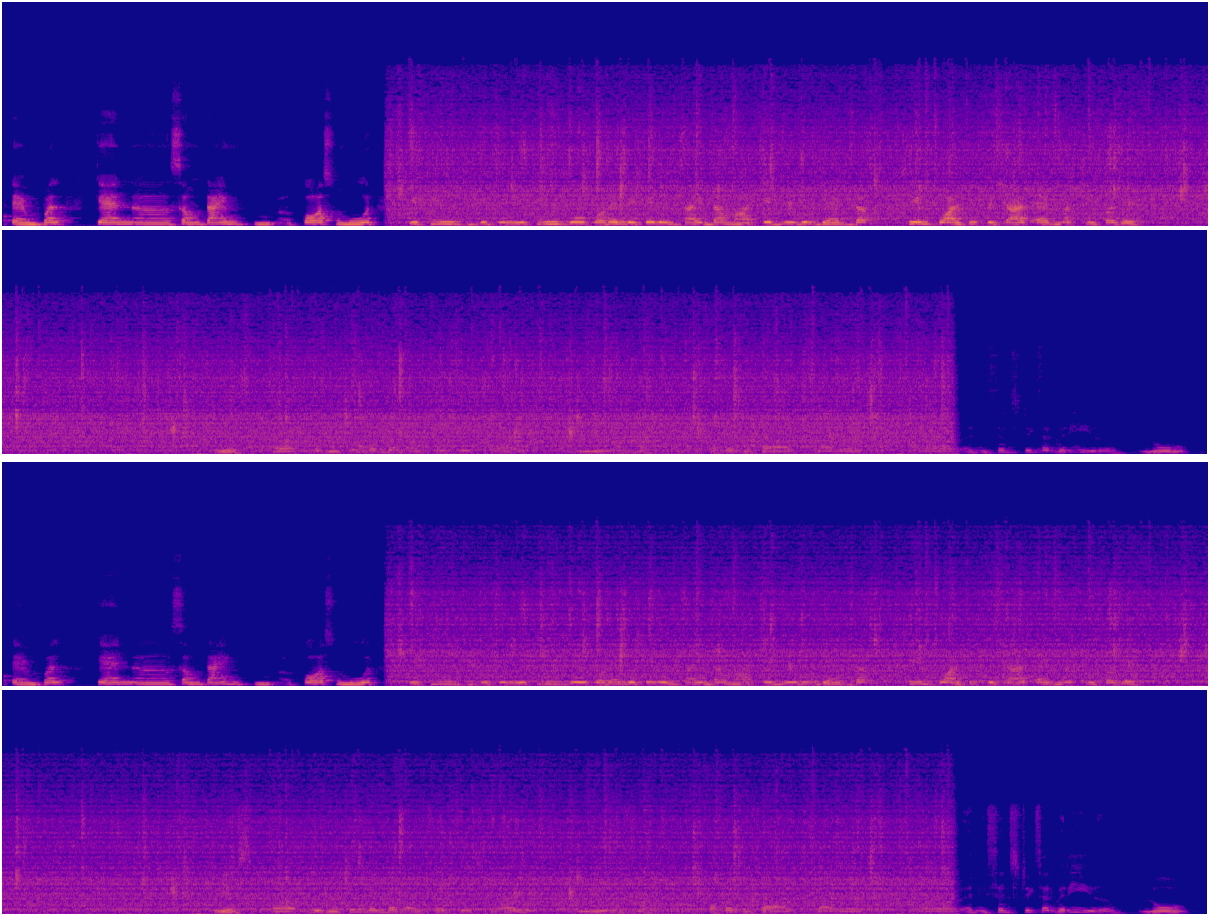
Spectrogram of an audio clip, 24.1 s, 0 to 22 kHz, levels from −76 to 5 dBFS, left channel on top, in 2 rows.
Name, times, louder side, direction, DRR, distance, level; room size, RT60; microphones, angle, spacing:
voice 1, 0.0-11.5, left 6 dB, 80° left, 0.4 m, -29 dB
sound 1, 3.8-21.6, left 1 dB, 15° left, 1.7 m, -34 dB
voice 2, 14.2-17.4 17.8-18.7 19.1-20.8 21.2-23.9, right 3 dB, 85° right, 0.7 m, -40 dB
5.4 x 2.5 x 3.6 m
head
